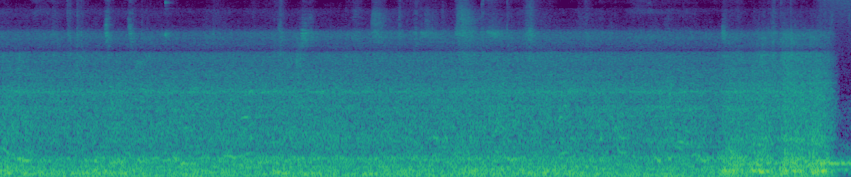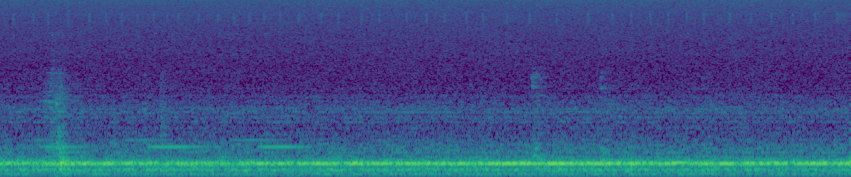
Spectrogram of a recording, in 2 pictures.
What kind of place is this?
subway train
